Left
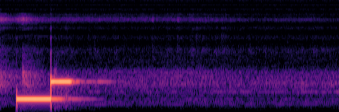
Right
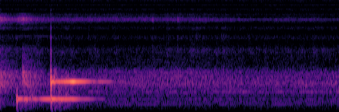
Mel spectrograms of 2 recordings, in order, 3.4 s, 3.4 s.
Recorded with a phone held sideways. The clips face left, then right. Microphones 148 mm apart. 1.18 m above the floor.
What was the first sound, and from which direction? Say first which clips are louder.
An alarm: left 19 dB; 50° left (ahead or behind).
